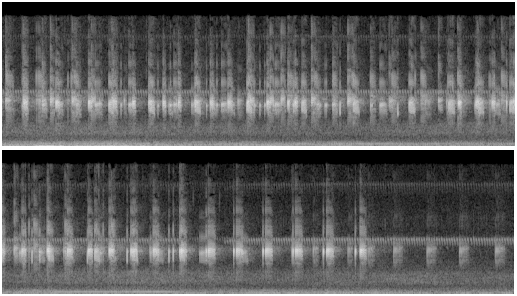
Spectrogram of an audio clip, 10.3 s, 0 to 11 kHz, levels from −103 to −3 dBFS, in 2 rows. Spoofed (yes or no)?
no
